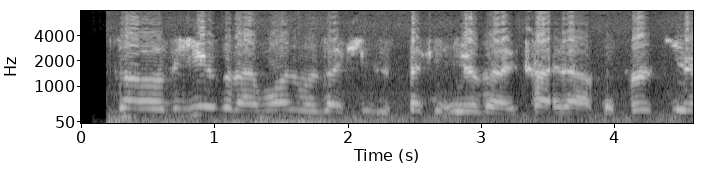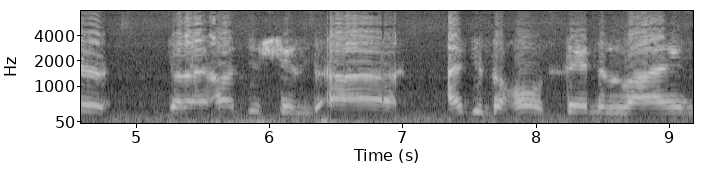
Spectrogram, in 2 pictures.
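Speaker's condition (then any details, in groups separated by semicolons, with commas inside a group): Cerebral palsy; body deteriorating with age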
